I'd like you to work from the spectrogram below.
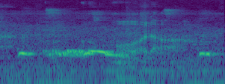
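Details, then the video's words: Barbary dove singing, the manggung cooing display, giving a low rolling coo that swells and then fades, with a short soft note on either side over steady background hiss. "burung puter manggung"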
